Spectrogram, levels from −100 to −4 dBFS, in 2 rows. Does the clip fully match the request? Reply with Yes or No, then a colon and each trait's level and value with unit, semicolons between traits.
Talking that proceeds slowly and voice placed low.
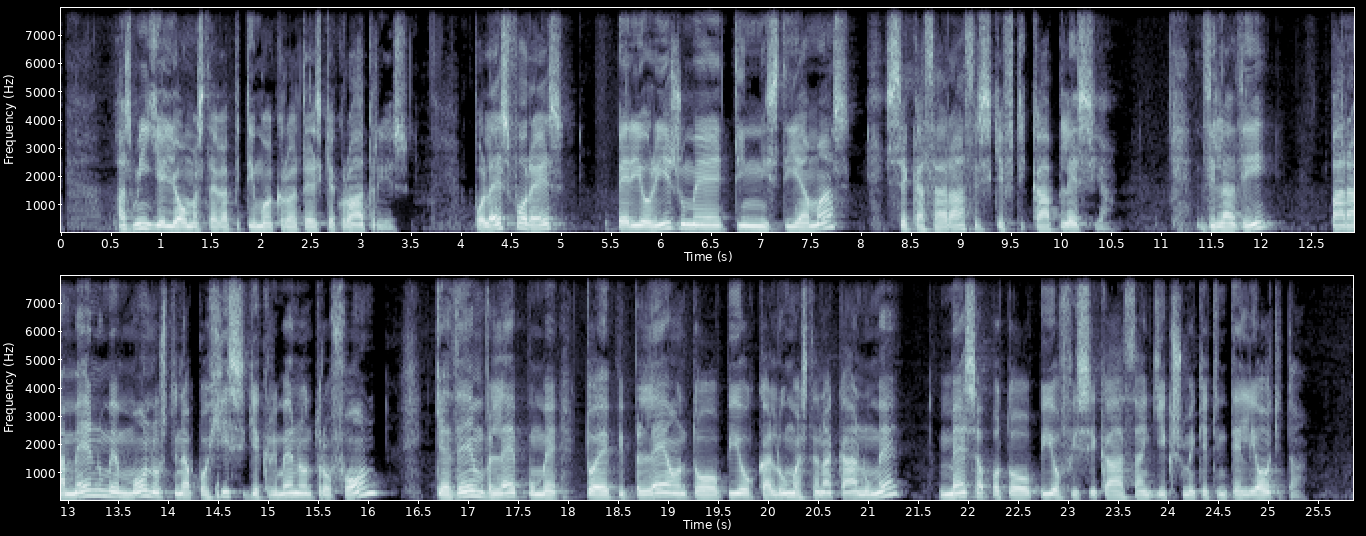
Yes: slow, 105 wpm; low, 125 Hz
